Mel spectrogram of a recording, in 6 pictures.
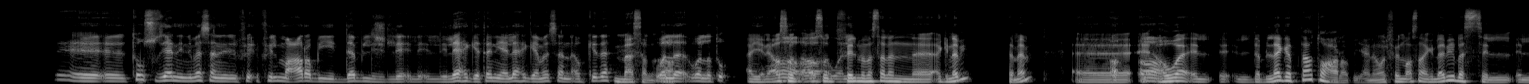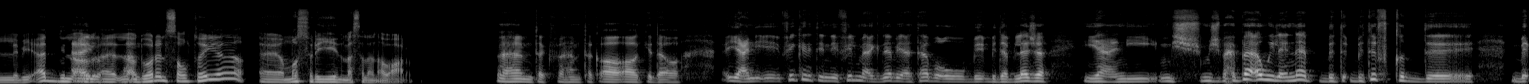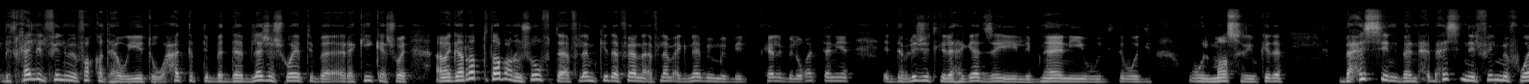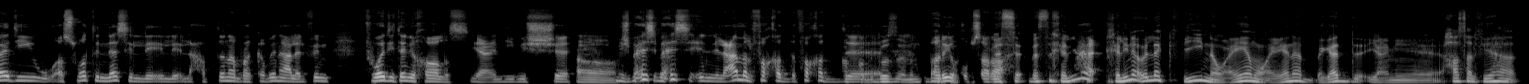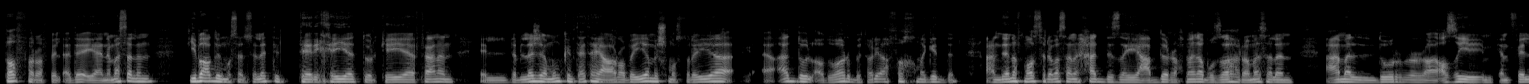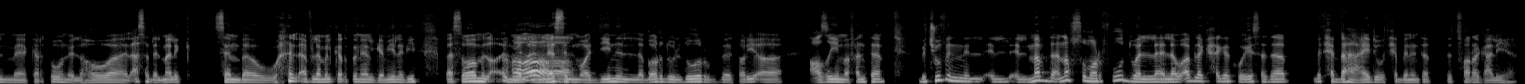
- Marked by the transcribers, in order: chuckle
- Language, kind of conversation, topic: Arabic, podcast, إيه رأيك في دبلجة الأفلام للّغة العربية؟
